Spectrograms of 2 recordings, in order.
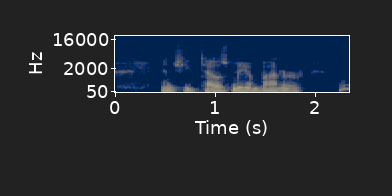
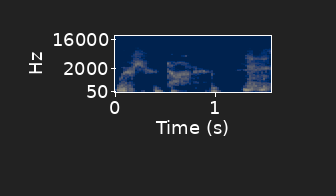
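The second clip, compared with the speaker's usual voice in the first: hushed, soft, breathy whisper; 5 semitones higher, 11 dB quieter than usual. Retelling a first Zoom call, asking the mother quietly: retelling own whisper. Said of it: "I sorta whisper".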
